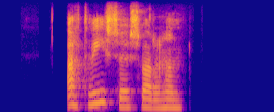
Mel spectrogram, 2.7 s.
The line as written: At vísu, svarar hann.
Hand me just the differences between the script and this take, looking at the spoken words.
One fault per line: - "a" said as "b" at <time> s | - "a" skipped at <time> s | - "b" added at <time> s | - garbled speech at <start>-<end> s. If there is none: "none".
none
